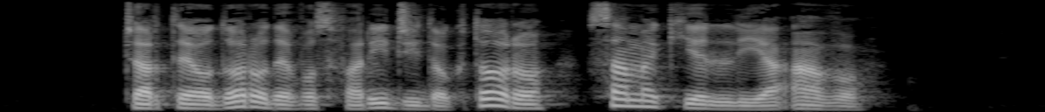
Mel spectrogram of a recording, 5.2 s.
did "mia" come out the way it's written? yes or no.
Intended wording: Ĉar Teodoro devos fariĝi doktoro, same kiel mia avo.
no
